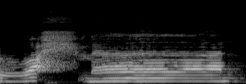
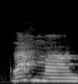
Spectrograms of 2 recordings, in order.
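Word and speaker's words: رحمن: এরপর দেখুন ইল্লার রহমান, ইল্লার রহমান, এখানে আমরা অনেকে ভুল করে থাকি, রাহমান বলে থাকি। সুতরাং রহমান সঠিক উচ্চারণ।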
